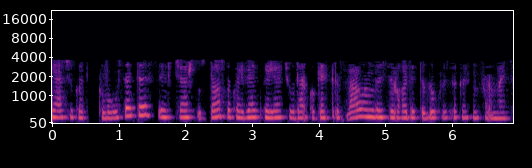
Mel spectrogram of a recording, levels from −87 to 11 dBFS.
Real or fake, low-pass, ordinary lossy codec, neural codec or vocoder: fake; 3.6 kHz; MP3, 16 kbps; codec, 16 kHz, 4 kbps, FreqCodec, smaller model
